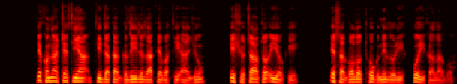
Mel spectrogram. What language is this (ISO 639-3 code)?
kfx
